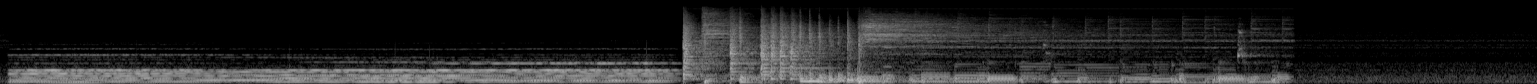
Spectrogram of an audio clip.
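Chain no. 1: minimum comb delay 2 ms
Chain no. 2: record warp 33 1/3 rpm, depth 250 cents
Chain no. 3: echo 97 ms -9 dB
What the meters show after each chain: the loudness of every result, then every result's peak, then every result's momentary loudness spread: -29.0, -27.0, -26.0 LUFS; -11.5, -14.0, -11.5 dBFS; 11, 11, 12 LU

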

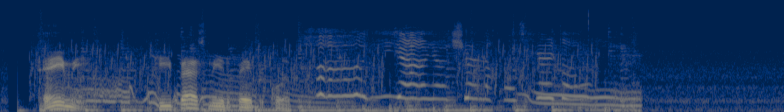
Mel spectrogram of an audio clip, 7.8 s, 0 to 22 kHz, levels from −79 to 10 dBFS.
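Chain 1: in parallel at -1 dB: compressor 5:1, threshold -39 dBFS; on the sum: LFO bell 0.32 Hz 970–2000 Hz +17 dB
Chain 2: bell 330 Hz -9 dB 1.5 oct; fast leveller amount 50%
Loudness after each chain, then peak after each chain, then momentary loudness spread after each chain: -27.5, -33.0 LUFS; -7.5, -16.0 dBFS; 23, 14 LU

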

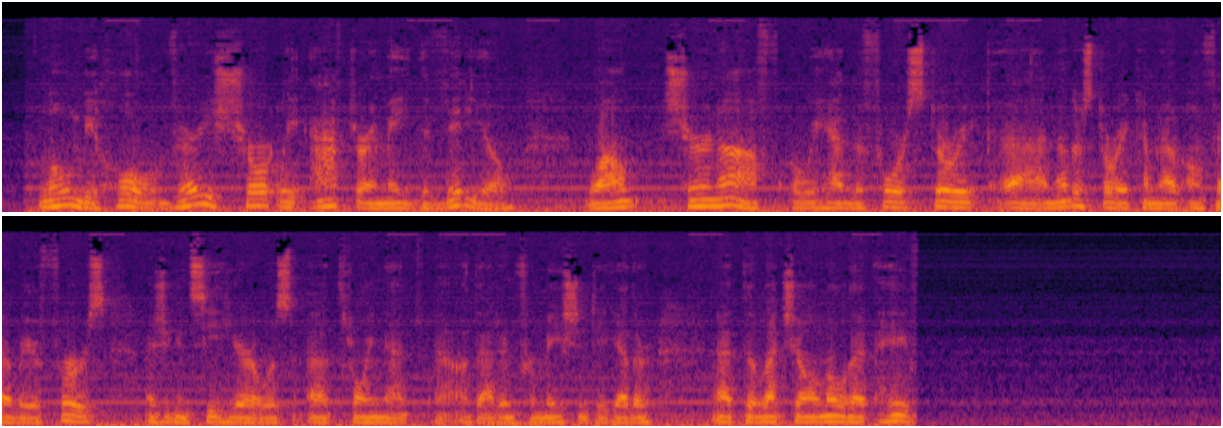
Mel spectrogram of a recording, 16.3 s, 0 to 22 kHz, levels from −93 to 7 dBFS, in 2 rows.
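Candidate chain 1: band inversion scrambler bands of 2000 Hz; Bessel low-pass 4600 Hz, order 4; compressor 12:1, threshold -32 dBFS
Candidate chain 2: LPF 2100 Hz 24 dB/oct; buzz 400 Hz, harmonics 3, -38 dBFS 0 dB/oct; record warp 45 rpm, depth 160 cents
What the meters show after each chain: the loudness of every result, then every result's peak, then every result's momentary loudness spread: -34.0, -25.0 LUFS; -22.5, -10.0 dBFS; 14, 16 LU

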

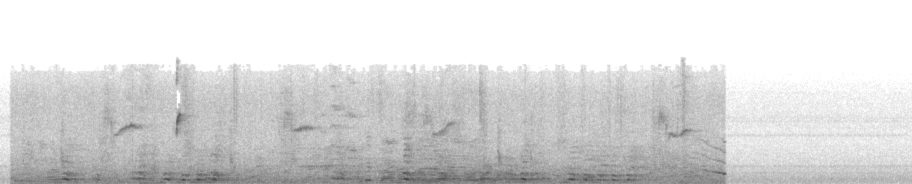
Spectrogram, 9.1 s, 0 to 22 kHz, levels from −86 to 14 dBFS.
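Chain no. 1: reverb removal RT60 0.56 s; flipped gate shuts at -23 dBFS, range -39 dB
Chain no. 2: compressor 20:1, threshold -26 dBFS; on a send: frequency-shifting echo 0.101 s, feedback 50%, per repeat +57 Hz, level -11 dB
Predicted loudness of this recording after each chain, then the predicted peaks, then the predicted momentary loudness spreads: -38.0, -31.0 LUFS; -22.0, -16.5 dBFS; 18, 21 LU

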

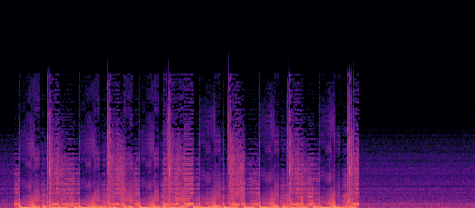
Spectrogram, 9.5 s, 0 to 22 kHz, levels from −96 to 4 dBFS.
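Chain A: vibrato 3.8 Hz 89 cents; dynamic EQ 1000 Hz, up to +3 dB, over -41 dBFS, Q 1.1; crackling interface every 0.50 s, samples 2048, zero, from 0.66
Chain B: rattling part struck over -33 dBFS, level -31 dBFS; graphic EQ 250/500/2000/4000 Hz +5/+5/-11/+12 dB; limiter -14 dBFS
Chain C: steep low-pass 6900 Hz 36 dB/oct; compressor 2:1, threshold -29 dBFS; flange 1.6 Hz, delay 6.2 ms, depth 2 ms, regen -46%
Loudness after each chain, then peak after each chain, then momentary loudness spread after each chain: -25.5, -24.5, -35.5 LUFS; -10.0, -14.0, -18.5 dBFS; 2, 1, 19 LU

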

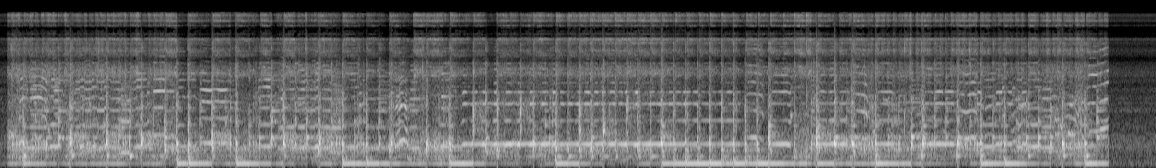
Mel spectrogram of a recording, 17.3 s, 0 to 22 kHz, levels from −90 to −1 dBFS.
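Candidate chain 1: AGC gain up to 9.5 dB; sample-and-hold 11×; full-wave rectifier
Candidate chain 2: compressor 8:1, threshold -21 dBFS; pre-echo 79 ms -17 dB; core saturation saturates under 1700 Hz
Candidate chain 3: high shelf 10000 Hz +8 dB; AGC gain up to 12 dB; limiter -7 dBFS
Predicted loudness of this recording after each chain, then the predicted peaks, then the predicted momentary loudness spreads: -20.0, -29.0, -16.0 LUFS; -2.0, -12.0, -7.0 dBFS; 3, 5, 2 LU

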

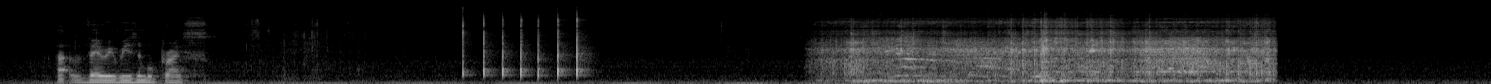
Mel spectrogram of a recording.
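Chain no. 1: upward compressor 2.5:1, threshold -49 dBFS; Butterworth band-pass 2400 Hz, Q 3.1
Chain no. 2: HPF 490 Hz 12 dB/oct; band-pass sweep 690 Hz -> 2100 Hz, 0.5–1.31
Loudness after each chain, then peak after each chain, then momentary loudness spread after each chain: -35.0, -32.5 LUFS; -14.5, -13.0 dBFS; 20, 20 LU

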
